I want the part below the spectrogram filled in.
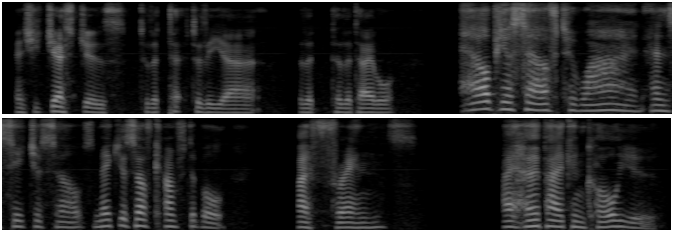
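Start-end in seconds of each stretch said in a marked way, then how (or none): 4.6-13.2 rasping, raspy, dry, parched voice. Narrating to the players, the speaker voices a woman inviting them to sit, raspy, dry voice. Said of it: "You hear her speak in a raspy, dry voice".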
